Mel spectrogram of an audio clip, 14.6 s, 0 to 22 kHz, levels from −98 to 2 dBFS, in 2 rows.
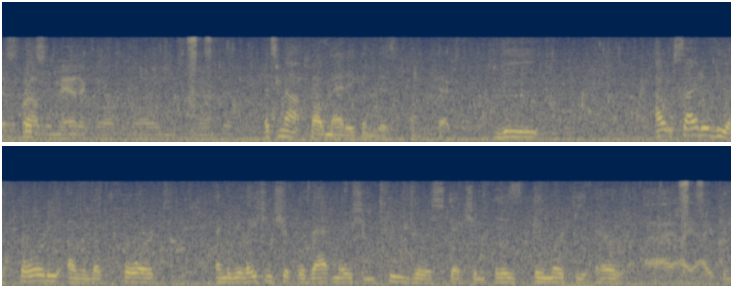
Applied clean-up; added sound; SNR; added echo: none; Stream / Trickle, dribble + Writing; 5 dB; none.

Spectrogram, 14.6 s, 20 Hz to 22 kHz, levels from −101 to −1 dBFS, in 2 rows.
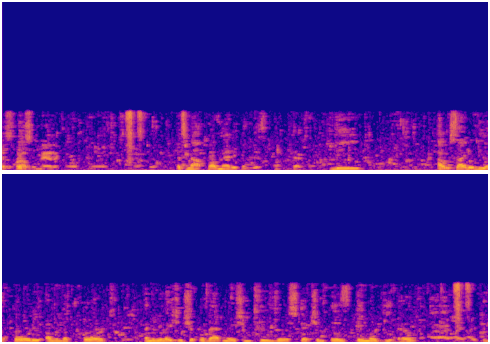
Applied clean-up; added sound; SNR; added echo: classical method Wiener filter.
